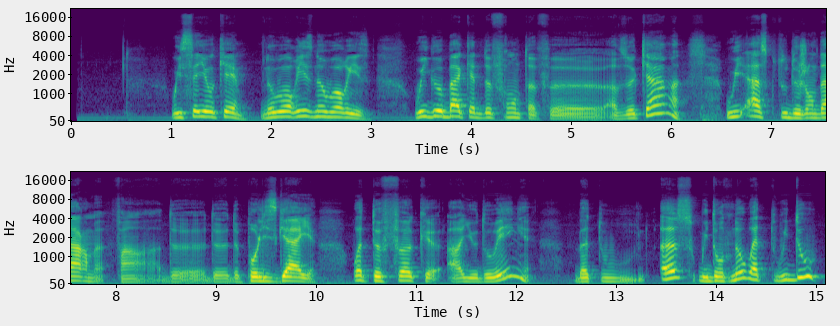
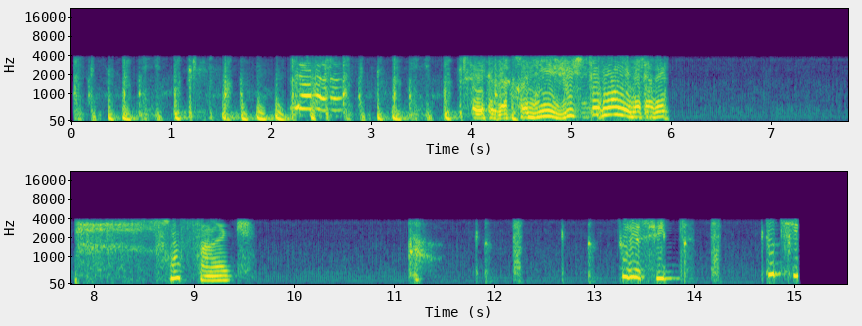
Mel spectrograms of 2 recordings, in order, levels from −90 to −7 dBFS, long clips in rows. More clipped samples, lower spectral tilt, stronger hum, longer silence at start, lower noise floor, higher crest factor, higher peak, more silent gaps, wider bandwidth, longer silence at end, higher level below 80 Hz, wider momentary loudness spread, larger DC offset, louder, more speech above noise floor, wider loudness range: second, under 0.1% vs 1%; second, -6 dB/octave vs -10.5 dB/octave; second, none vs 50 Hz at -40 dBFS; first, 1 s vs 0 s; about the same, -50 dBFS vs -47 dBFS; first, 18 dB vs 12 dB; about the same, 0 dBFS vs 0 dBFS; neither; first, 17.5 kHz vs 4 kHz; second, 0.05 s vs 0.5 s; second, -48 dBFS vs -34 dBFS; second, 11 LU vs 18 LU; neither; second, -18 LUFS vs -11 LUFS; second, 33 dB vs 39 dB; second, 3 LU vs 9 LU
